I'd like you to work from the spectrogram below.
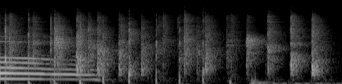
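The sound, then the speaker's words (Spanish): Rhythmic hand clapping from a crowd at a street event: many sharp, even claps in a steady beat, with a sustained tone fading out during the first second. “Un fuerte aplauso.”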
